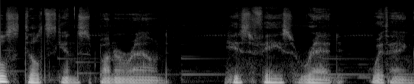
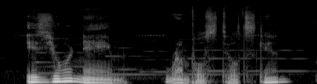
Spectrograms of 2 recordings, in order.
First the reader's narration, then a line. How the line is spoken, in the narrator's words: asked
